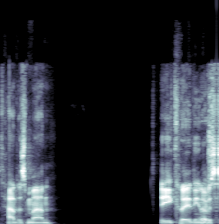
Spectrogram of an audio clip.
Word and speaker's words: Talisman: A lot of the history of the game, but unfortunately since this gentleman is saying it, we now have to say it as Tanner's man.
